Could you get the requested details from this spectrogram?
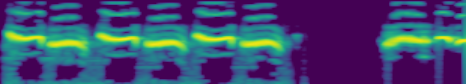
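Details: Chinese hwamei song: loud, clear whistled phrases of falling and wavering notes, repeated about five times in quick succession, a short silence, then the phrase resumes.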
